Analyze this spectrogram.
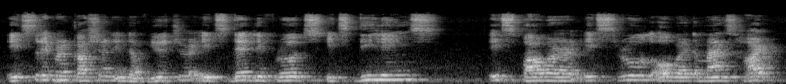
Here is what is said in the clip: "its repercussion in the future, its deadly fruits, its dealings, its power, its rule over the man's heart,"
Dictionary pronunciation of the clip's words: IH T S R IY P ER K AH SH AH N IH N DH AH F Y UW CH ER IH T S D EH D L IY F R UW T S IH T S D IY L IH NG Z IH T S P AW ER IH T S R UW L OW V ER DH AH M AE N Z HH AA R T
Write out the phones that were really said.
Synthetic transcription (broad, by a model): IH T S R IY P ER K AH SH AH N IH N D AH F Y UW CH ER IH T S D EH D L IY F R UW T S IH T S D IY L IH NG S IH T S P AW ER IH T S R UW L OW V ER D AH M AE N S HH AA R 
